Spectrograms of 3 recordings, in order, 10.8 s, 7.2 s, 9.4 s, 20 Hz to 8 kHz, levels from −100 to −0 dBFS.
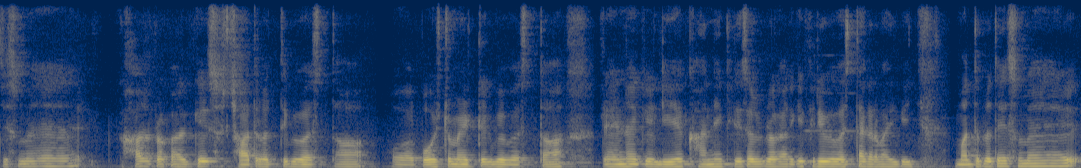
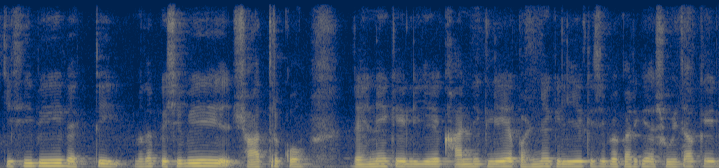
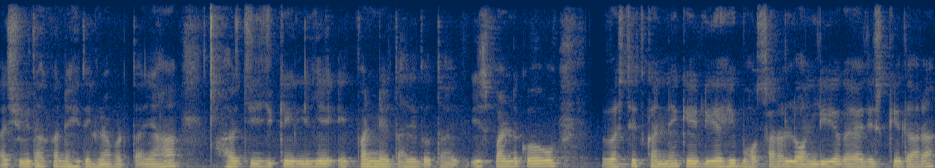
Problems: background sounds at intervals, background conversations at intervals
